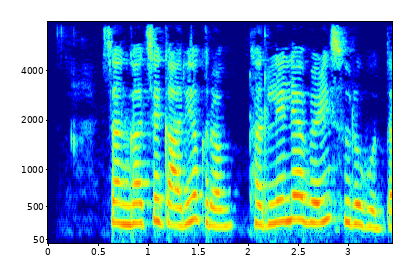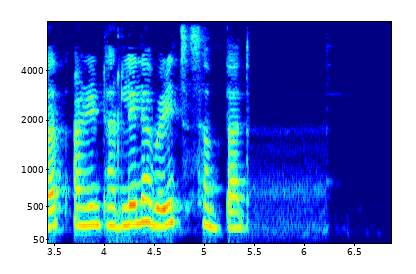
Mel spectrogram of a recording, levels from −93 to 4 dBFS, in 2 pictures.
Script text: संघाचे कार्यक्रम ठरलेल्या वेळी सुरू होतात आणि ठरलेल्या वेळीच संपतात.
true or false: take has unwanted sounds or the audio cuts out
false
